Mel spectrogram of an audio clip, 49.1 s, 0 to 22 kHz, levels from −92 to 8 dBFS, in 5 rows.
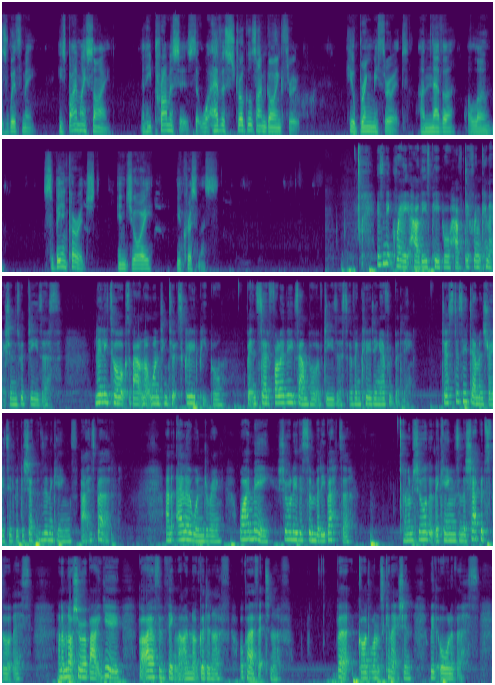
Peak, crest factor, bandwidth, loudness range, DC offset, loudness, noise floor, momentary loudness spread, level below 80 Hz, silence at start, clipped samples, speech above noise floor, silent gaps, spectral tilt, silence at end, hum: -2 dBFS; 22 dB; 17.5 kHz; 8 LU; under 0.1%; -22 LUFS; -71 dBFS; 15 LU; -32 dBFS; 0 s; under 0.1%; 50 dB; none; -5 dB/octave; 0.05 s; none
